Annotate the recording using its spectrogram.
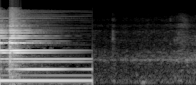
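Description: A bright bell chime sound effect, struck once over a steady musical drone, as in a subscribe-button bell animation. Both cut off abruptly about a second in, leaving only faint background noise.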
